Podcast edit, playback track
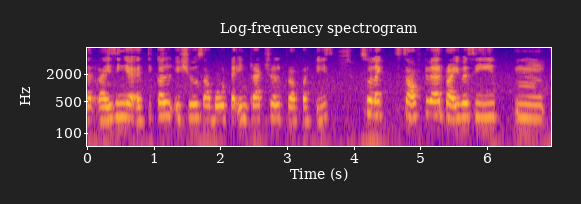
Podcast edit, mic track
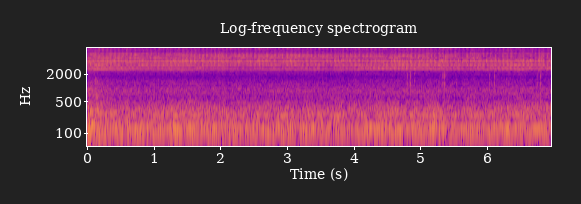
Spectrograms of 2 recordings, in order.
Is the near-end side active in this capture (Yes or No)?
No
